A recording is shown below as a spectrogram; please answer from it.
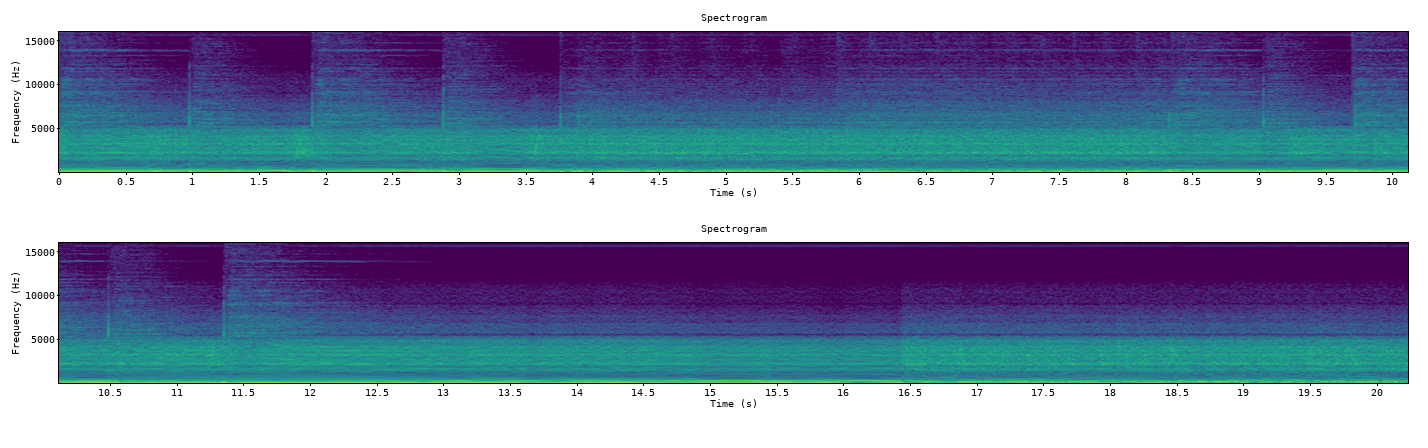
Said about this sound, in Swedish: Men vi kör en lika hård låt till Per då.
